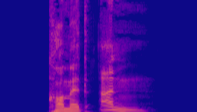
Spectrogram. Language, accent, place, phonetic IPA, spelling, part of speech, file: German, Germany, Berlin, [ˌkɔmət ˈan], kommet an, verb, De-kommet an.ogg
- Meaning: second-person plural subjunctive I of ankommen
